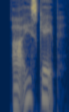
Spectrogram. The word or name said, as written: arrigskab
